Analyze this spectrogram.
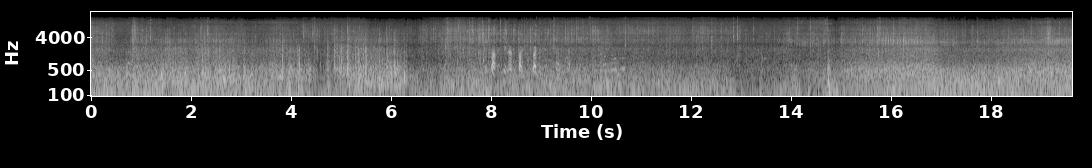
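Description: Bicycle tyres crunch and rattle over a gravel trail.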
